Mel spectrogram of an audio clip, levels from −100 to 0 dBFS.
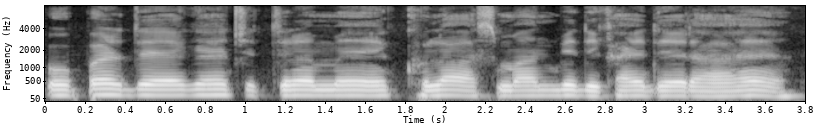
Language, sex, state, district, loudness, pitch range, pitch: Hindi, male, Assam, Kamrup Metropolitan, -14 LUFS, 120-130 Hz, 125 Hz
